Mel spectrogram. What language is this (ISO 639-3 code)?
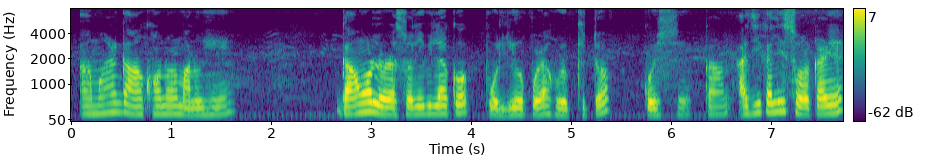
asm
